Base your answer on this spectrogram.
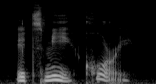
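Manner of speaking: ordinary delivery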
